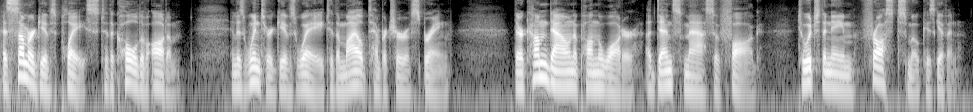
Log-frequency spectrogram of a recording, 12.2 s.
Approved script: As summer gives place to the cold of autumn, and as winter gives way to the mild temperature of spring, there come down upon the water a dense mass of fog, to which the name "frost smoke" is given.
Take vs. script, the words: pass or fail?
pass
